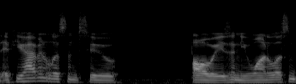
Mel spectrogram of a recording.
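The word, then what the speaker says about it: Alvvays: believe by Canadian band always spelt with two V's but pronounced always I think they blew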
